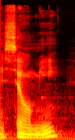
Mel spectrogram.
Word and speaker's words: Xiaomi: Также 18 апреля, во вторник, всем известная компания Xiaomi, да, именно так это произносится правильно, представила новую продукцию.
